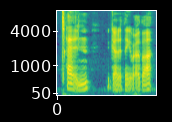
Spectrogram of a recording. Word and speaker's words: X: The third track, simply titled 10, it's spelled out X, but it's like the Roman numeral 10, so it's 10.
